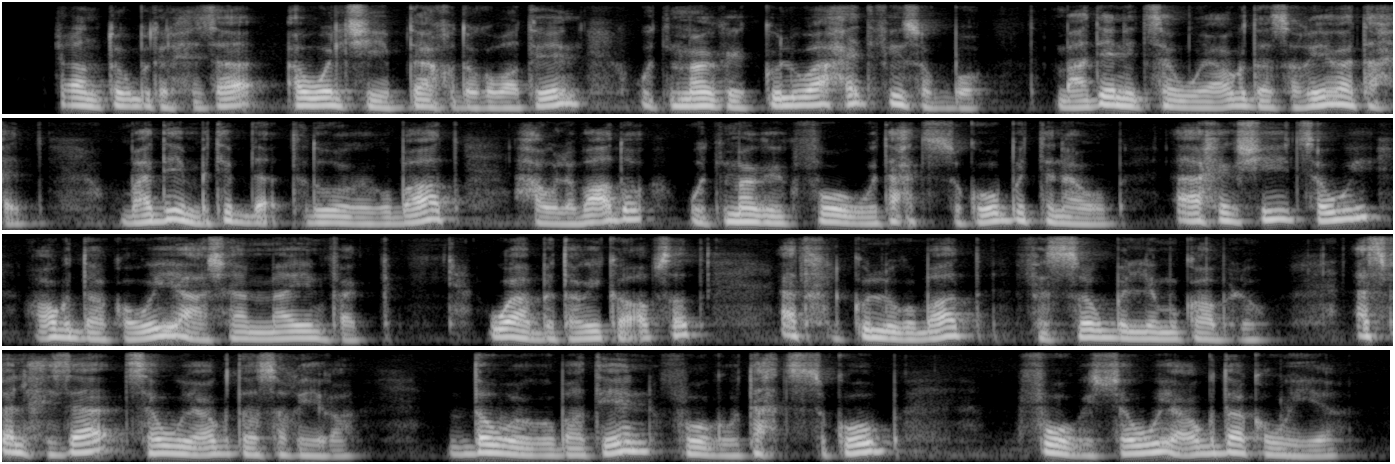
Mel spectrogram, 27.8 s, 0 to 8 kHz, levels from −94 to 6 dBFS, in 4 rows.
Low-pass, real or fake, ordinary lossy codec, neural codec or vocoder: 7.2 kHz; real; none; none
